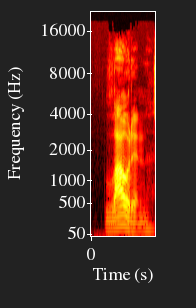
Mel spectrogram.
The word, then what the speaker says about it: Loudon: Number two, on the East Coast here, folks pronounced Loudon so that it would rhyme with Cowden rather than Loudon.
